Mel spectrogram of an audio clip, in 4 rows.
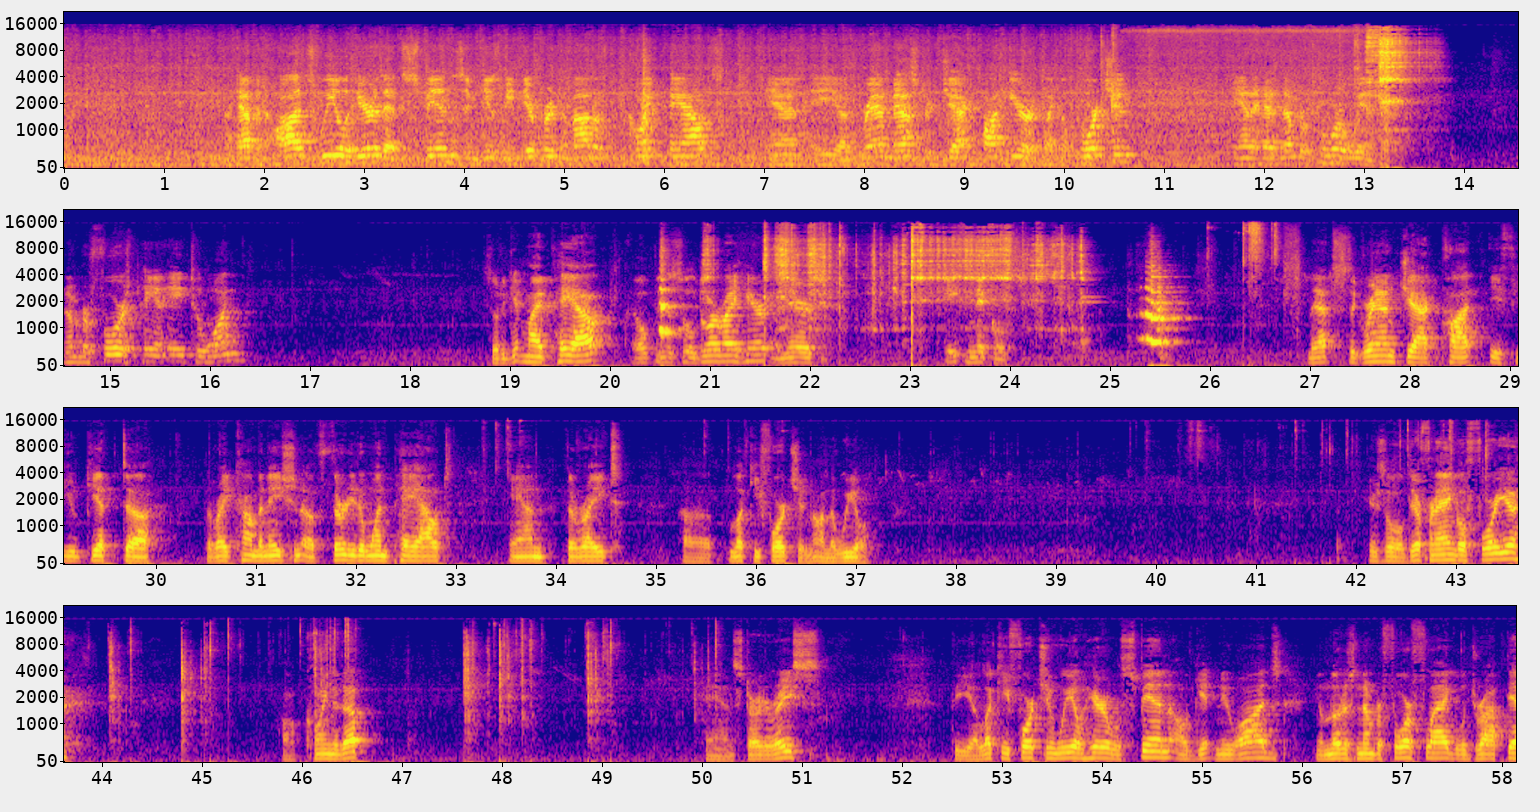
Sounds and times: Speech: 1.6 - 10.8, 11.7 - 13.2, 14.5 - 16.4, 18.8 - 22.2, 23.4 - 24.1, 27.0 - 33.0, 33.6 - 37.2, 42.1 - 43.8, 45.8 - 46.8, 50.0 - 51.3, 52.5 - 58.1.

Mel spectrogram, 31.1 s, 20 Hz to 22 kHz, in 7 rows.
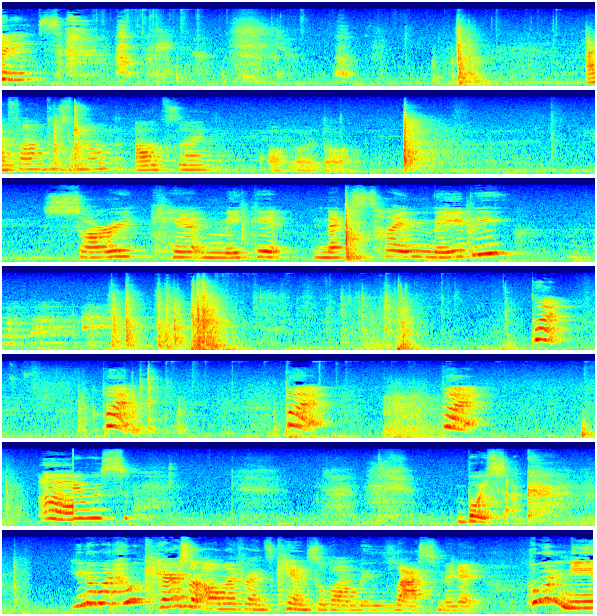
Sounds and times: Speech: 0.0 - 0.5, 4.4 - 7.2, 9.2 - 12.8, 17.3 - 17.7, 18.6 - 18.9, 19.9 - 20.3, 21.1 - 21.5, 22.5 - 23.2, 25.6 - 26.4, 27.2 - 31.1
Door: 14.1 - 16.6.

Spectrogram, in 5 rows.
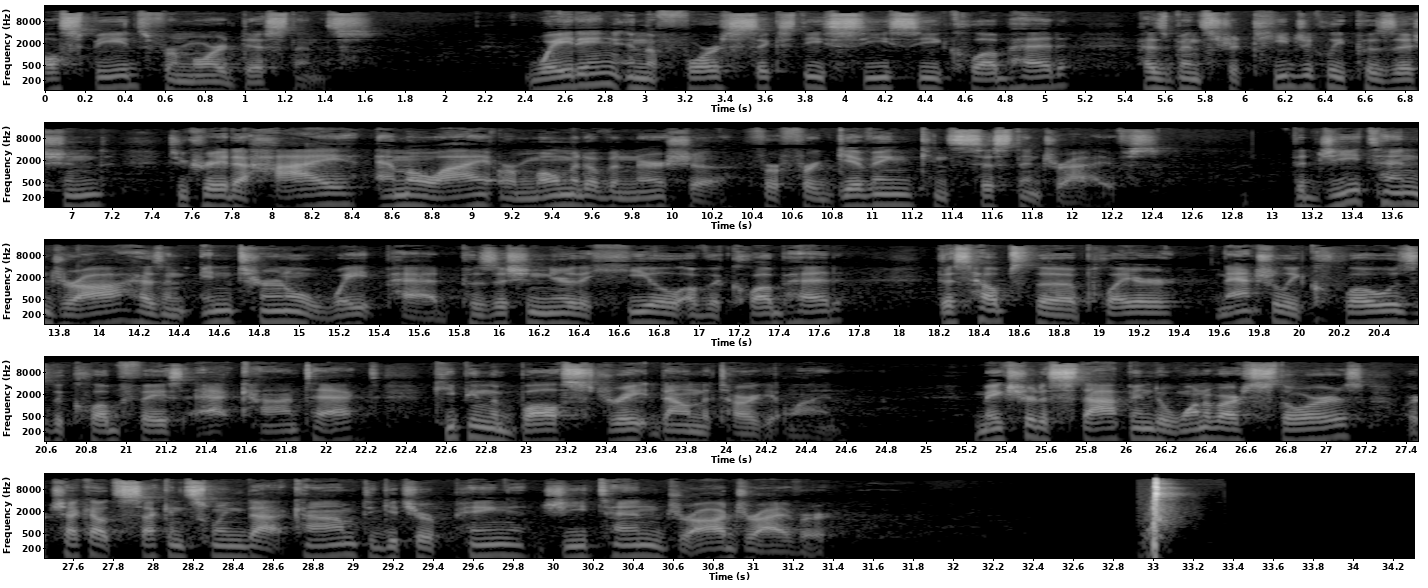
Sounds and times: Speech: 0.0 - 1.7, 2.4 - 12.5, 13.1 - 31.5.

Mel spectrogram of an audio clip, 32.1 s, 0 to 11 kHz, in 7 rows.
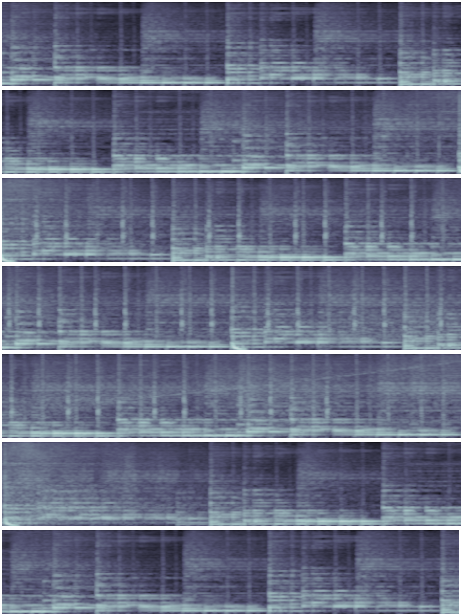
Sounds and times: Dubstep: 5.8 - 32.1.

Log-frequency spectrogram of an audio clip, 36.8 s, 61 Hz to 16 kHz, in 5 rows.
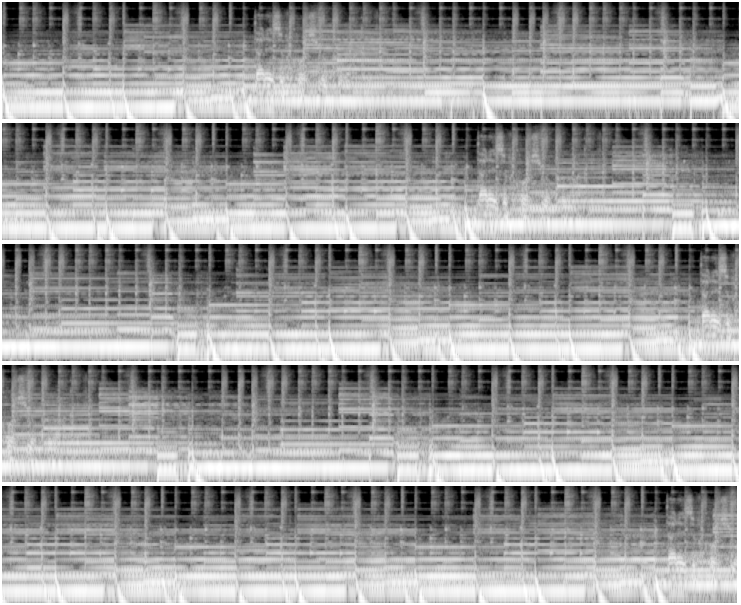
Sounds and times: Techno: 0.0 - 36.8
Speech: 2.5 - 3.6, 12.0 - 13.4, 21.6 - 22.9, 36.1 - 36.8.

